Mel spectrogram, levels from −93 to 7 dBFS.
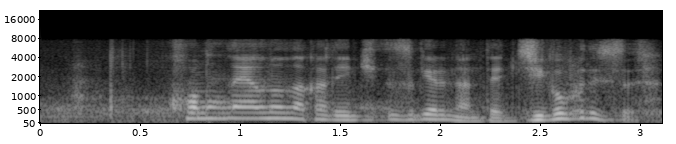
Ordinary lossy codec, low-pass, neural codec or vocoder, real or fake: none; none; codec, 16 kHz, 0.8 kbps, ZipCodec; fake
